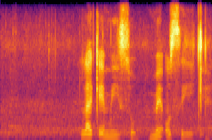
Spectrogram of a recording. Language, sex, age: Tswana, female, 21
